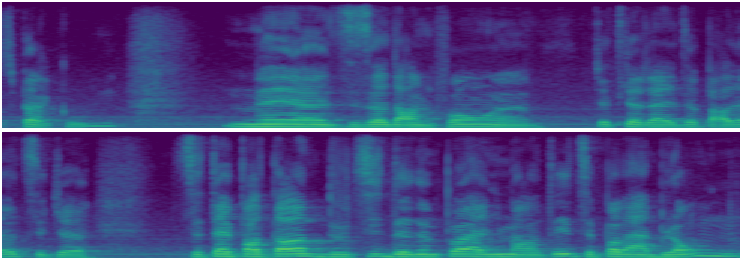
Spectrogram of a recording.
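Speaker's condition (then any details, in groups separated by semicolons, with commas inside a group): Cerebral palsy; wheelchair use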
